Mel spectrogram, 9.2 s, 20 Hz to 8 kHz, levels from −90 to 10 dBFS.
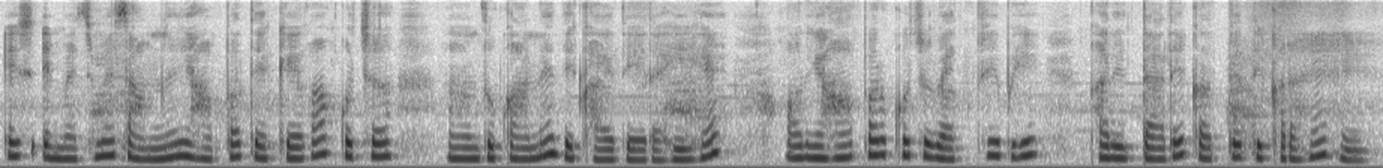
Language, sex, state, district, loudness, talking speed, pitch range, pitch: Hindi, female, Rajasthan, Jaipur, -18 LUFS, 160 wpm, 200-245 Hz, 215 Hz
